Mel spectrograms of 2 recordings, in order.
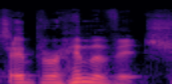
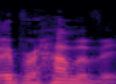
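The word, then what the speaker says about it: Ibrahimović: Ibrahimovic, not Ibrahimovic. Yes, Ibrahimovic for that pronunciation of his name.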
